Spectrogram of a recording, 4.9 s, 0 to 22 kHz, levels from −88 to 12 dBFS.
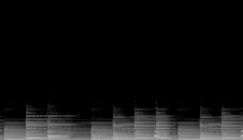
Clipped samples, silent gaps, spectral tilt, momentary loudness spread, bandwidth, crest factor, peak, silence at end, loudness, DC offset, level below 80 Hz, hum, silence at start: under 0.1%; none; -11 dB/octave; 5 LU; 4.6 kHz; 16 dB; -8 dBFS; 0 s; -25 LUFS; under 0.1%; -42 dBFS; none; 0 s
